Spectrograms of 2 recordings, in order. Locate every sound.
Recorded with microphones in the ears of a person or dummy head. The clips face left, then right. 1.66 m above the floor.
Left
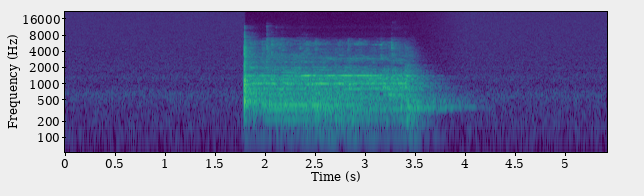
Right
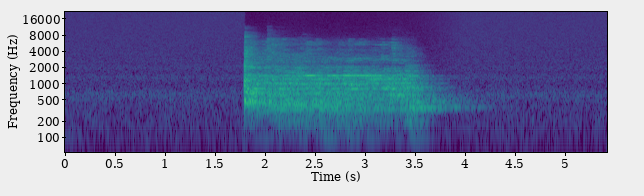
1.8 s a sliding door: 65° left (ahead or behind), 0.7 m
